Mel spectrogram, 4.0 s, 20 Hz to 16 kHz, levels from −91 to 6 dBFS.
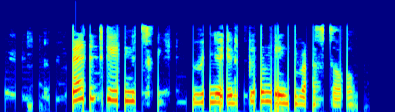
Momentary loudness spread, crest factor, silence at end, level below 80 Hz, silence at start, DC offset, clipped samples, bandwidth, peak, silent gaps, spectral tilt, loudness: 13 LU; 18 dB; 0.4 s; -50 dBFS; 0.3 s; under 0.1%; under 0.1%; 7.8 kHz; 0 dBFS; 0.34-0.39 s, 0.68-0.72 s, 1.88-1.92 s; -3.5 dB/octave; -17 LUFS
